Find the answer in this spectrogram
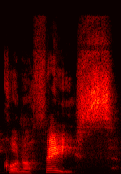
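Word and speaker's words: conocéis: kono seis in Spain so in Spain we have what's called distinction when you have AC e or C I or the letter Z you're going to pronounce it kind of like a th sound so kono seis how we would say it in Latin America in Spain would be kana phase so vosotros kono face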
